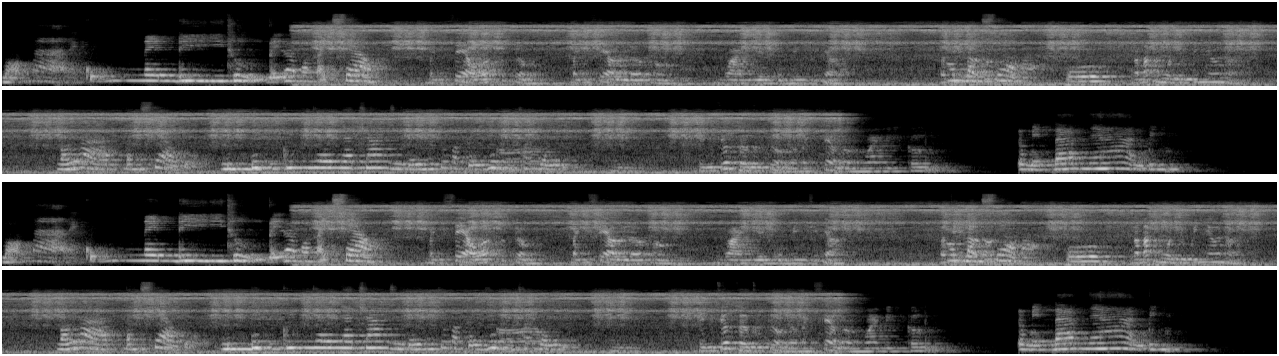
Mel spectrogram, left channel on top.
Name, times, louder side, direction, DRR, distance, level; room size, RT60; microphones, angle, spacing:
voice 1, 0.0-3.7 9.4-10.4 10.6-11.0 13.3-18.4 22.9-24.4, right 1 dB, 15° right, 2 dB, 4.3 m, -21 dB
sound 1, 2.9-21.2, left 1 dB, 5° left, 6.8 m, -23 dB
voice 2, 4.2-8.5 9.4-10.0 11.3-12.5 17.7-18.2 18.8-19.2 19.7-22.2 24.4-24.5, right 1 dB, 70° right, 5 dB, 5.2 m, -26 dB
19.5 x 18.5 x 8.7 m, 0.71 s
head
